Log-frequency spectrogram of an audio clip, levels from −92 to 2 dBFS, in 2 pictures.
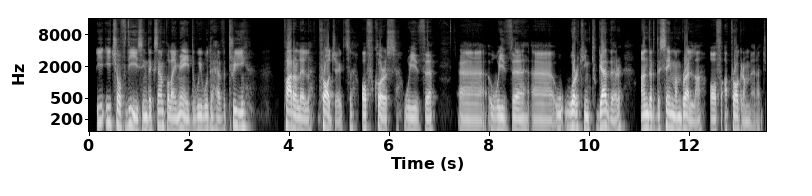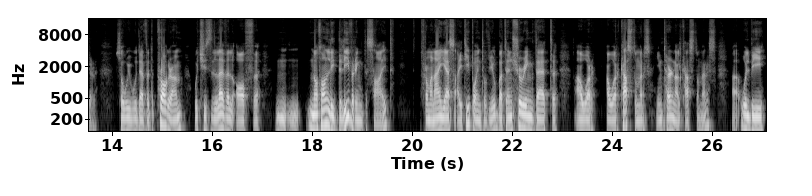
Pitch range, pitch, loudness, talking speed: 100-125 Hz, 110 Hz, -17 LUFS, 155 wpm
